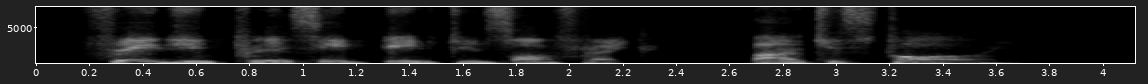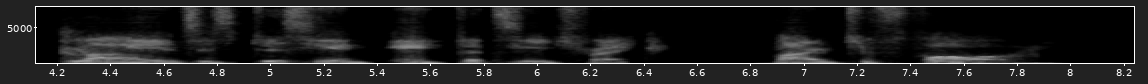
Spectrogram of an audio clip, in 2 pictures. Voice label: narrator excited transform, voiceover

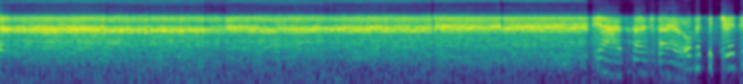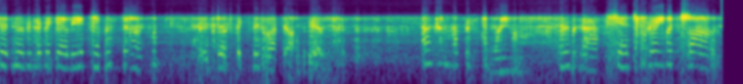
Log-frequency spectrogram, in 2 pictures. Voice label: scary young female voice

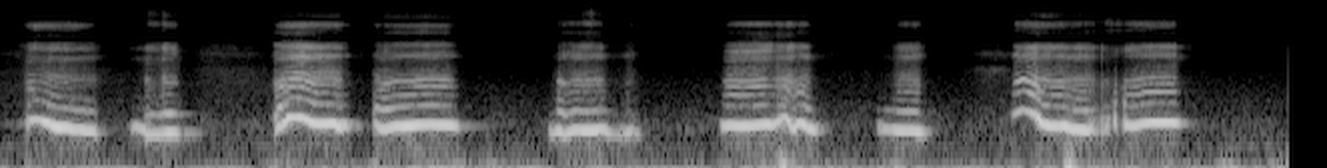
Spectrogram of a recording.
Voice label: unpleased and angry woman, customer

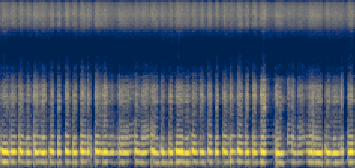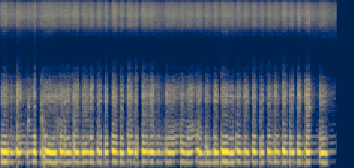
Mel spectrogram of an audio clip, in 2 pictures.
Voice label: multiple people repeating; human vocal

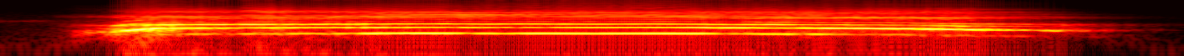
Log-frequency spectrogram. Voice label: screaming lets go deeply

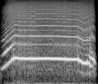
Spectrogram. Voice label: a comical high pitched, goblin

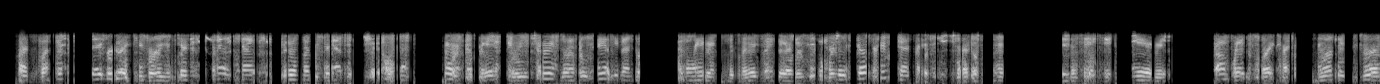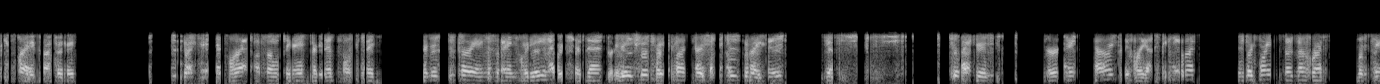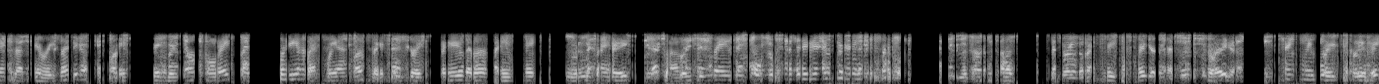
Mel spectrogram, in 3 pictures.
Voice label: 8bit voice

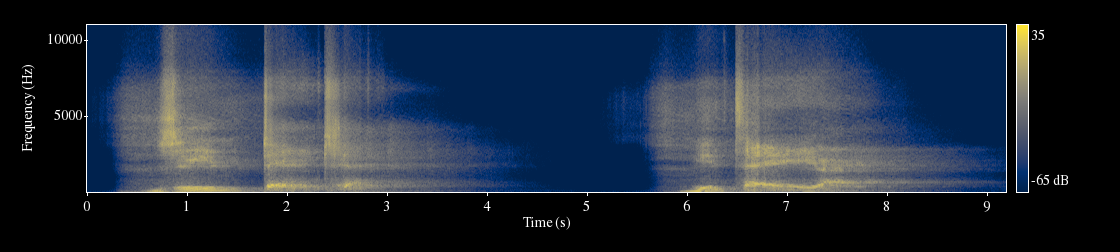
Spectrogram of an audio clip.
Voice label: a demon said halloweeeeen

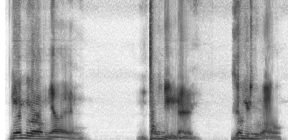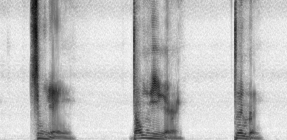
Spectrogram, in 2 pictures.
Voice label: demonic language speech

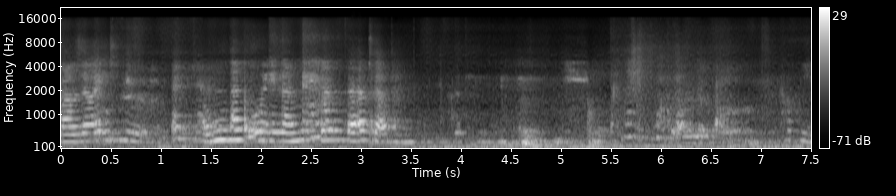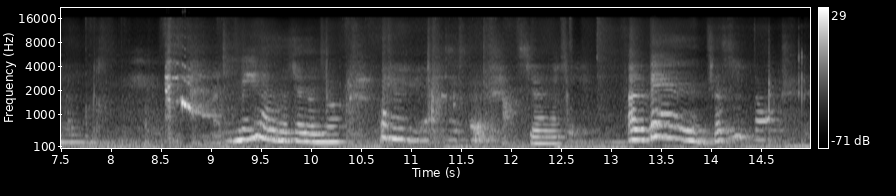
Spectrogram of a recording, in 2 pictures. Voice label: woman talking in the back; female voice

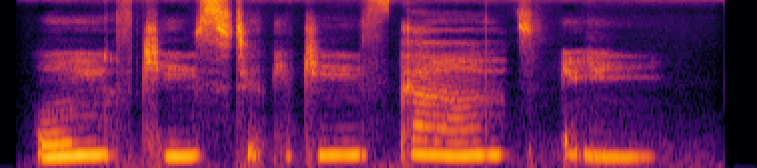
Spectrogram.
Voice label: atmospheric words of a, dreamy

